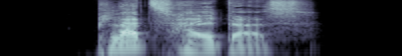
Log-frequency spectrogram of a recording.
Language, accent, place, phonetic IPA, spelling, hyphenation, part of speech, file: German, Germany, Berlin, [ˈplat͡sˌhaltɐs], Platzhalters, Platz‧hal‧ters, noun, De-Platzhalters.ogg
- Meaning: genitive singular of Platzhalter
